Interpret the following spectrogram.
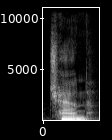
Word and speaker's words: Chan: When I went to China, the Chinese language is different and they they use this word, they would pronounce this word Janna as Chan.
